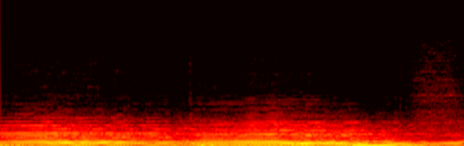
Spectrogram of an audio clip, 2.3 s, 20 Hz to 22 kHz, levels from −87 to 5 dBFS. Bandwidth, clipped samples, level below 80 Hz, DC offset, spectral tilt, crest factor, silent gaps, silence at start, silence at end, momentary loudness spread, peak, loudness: 5.6 kHz; under 0.1%; -62 dBFS; under 0.1%; -9 dB/octave; 14 dB; none; 0 s; 0 s; 6 LU; -16 dBFS; -29 LUFS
